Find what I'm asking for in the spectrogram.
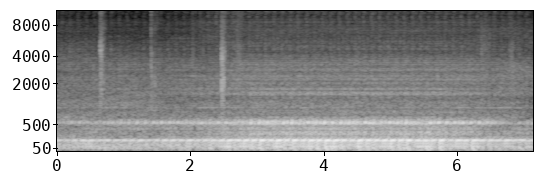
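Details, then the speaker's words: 1962 Ford Falcon Ranchero, 144ci six, mildly restored, new battery: steady, even idle with a smooth low hum; no popping or misfiring from the tailpipe or engine, no oil burning, shifts smooth. "there's no popping or misfiring anywhere coming out from the tailpipe or the engine not burning any oil shift smooth"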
